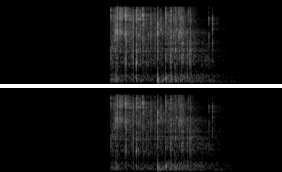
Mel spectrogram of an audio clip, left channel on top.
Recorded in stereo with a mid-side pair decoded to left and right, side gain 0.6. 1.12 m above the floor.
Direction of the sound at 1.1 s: 25° left.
